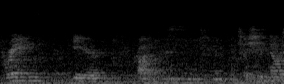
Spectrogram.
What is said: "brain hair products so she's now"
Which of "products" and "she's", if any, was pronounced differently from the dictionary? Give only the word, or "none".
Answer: products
